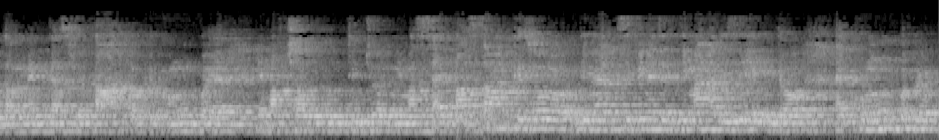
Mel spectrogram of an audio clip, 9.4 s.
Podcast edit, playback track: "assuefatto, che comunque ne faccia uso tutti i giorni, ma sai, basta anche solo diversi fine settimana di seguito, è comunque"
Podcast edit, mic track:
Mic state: echo only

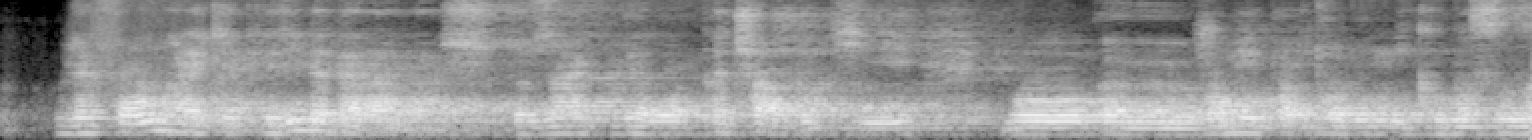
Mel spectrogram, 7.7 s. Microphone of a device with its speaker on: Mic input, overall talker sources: echo only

